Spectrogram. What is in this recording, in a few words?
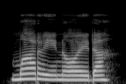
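Finnish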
